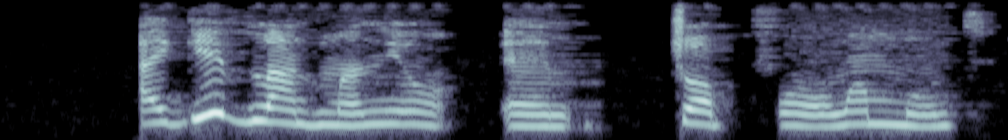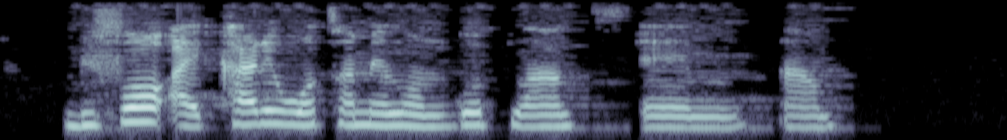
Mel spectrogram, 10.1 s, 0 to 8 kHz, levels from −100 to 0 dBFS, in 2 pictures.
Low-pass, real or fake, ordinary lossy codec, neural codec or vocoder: 7.2 kHz; real; none; none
